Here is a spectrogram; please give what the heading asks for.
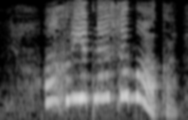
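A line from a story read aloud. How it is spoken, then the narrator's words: Shouting. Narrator (Russian): закричала Женя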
